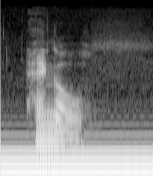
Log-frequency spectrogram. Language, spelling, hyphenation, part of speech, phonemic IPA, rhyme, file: Dutch, engel, en‧gel, noun, /ˈɛŋəl/, -ɛŋəl, Nl-engel.ogg
- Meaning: angel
